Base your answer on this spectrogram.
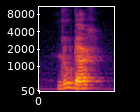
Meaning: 1. a nasty person or animal 2. a bitch, a nasty woman (or female animal)
- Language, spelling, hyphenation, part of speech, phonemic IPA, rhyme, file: Dutch, loeder, loe‧der, noun, /ˈlu.dər/, -udər, Nl-loeder.ogg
